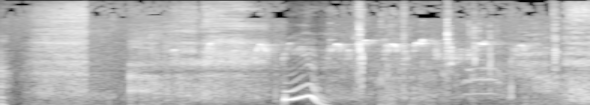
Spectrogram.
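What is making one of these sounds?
A young man slurps and chews food noisily.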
